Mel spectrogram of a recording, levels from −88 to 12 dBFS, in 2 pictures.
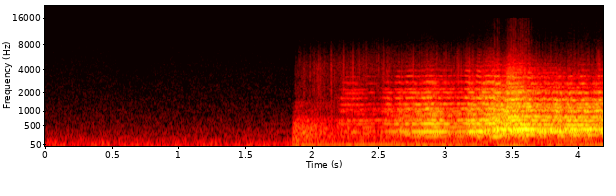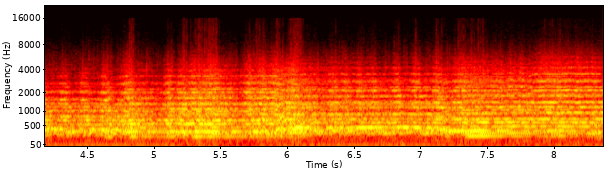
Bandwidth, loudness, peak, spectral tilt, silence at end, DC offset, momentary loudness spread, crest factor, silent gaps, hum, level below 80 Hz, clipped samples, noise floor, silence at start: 8.2 kHz; -15 LUFS; -6 dBFS; -5.5 dB/octave; 0 s; under 0.1%; 8 LU; 12 dB; none; none; -42 dBFS; under 0.1%; -53 dBFS; 1.85 s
